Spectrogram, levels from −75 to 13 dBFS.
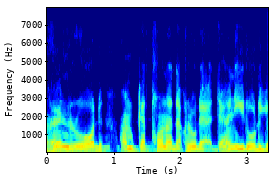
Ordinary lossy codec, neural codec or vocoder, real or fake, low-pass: Opus, 16 kbps; none; real; 7.2 kHz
